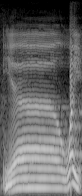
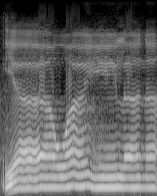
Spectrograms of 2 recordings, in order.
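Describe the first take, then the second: First: The 'wai' sound is cut off abruptly. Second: The 'wai' sound is drawn out softly. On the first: The speaker calls it wrong. "tidak boleh gitu ya" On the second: The speaker calls it right.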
